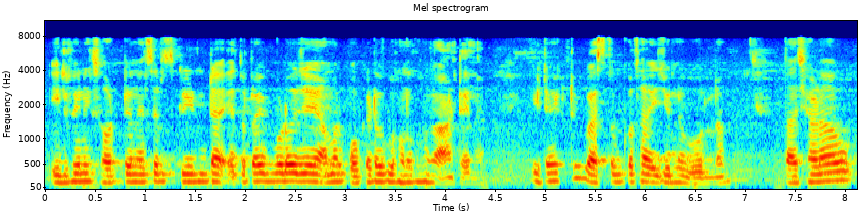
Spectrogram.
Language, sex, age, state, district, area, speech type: Bengali, male, 18-30, West Bengal, Purulia, urban, spontaneous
